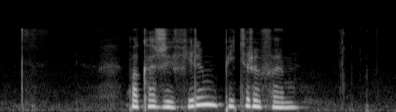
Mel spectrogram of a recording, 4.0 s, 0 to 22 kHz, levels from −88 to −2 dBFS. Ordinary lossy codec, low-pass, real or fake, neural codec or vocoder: none; none; fake; codec, 16 kHz, 4 kbps, FunCodec, trained on LibriTTS, 50 frames a second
